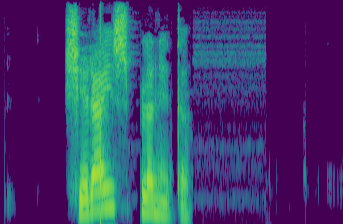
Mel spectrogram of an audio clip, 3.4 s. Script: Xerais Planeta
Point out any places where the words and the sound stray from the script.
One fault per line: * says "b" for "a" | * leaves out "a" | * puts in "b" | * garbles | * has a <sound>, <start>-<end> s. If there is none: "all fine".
all fine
